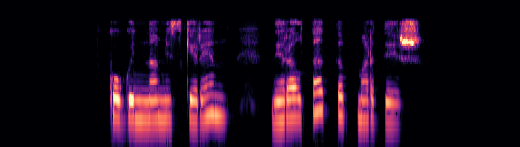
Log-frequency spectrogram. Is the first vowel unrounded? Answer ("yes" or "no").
no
